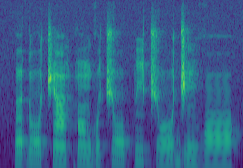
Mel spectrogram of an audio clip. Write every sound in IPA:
ə˦ ɗ oː˦ t͡ʃ ã˧ k ɔ̃˧ ɡʷ ɨ˨˦ t͡ʃ oː˦ p i˦ t͡ʃ oː˨˦ d͡ʒ ĩ˧ v ɔ˧

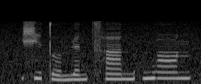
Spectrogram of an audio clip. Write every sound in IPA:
ɕ i˥ t̪ ɤ˨˩ n̪ ɥ ɛ˧˥ n t͡sʰ a˥ n | n̪ w ɑ˥ ŋ

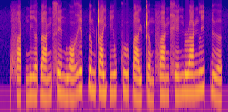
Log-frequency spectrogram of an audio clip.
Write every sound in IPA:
f a˨˩ k̚ n i˨˩ ə̯ ɗ a˨˩˦ ŋ s e˨˩ n w ɔ˨˩˨ ɣ e˦˥ p̚ ɗ ə˧ m ʈ a˧ j ʔ i˧˥ w k u˧ ɓ a˨˩˦ j ʈ ə˨˩˨ m f a˧ ŋ x e˧˥ ŋ ɹ a˧˥ ŋ l i˦˥ t̚ ɗ ɨ˨˩ ə̯

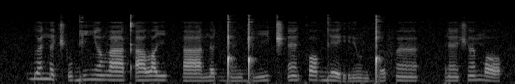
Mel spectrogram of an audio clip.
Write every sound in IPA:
ɡ œ˦ n ə˨ t͡ʃʼ u˨ ɡ i˦ ʎ ɐ̃˦ v aː˦ kʼ a˦ lˠ i˦ | aː˨ n ə˦ ɡ͡ǃ ɛ̃˨ ɡ͡ǃ iː˨˦ t͡ʃʼ ɛ̃˦ k ɔ˦ ɡ e˦˨ rʲ ũ˨ ɡ͡ǃ ə˦ f œ̃˦ | ɾ ɛ̃˨ ʃ œ̃˦ m ɔ˨

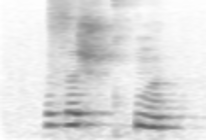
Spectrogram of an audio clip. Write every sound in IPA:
z ɐ ʃ kʷʰ ɐ̃

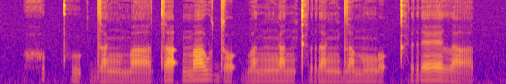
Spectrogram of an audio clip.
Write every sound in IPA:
h o˦˥ k̚ pʰ u˨˩ ʔ d a˨˩ ŋ m aː˩˦ t a˥˩ ʔ m a˥˩ w d ɔ˨˩ ʔ b a˧ n ŋ a˧ n kʰ r a˧ ŋ d a˦˥ m ŋ ɔ˨˩ ʔ kʰ r ɛː˥˩ l a˨˩ t̚

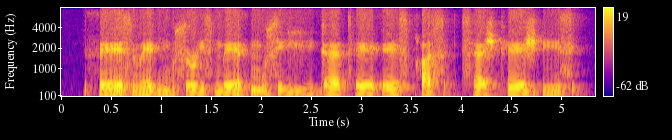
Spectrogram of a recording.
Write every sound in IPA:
θ eː s β e ɡ m u s ɹ i s m eː θ m u s i ɣ i ɡ ɛː tʰ eː ʔ eː s qʰ ɘ s | t͡sʰ ɛː ʒ kʰ eː ʒ ʔ iː s

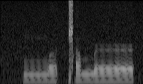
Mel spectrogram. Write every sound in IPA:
mː ɤ ǁ ʌ m ə˞

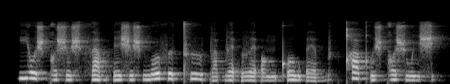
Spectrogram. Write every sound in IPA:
j o ʃ ɡ ɔ ʃ o ʃ θ a b ʔ e ʃ o ʃ ŋ o θ ɯ tʰ ɯ b a b ɛ ʔ β ɛ ʔ ɔ ŋ pʼ o w ʔ ɛ b | qʰ o kʼ u ʃ ɡ ɔ ʃ w i ʃ

